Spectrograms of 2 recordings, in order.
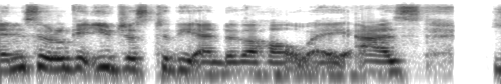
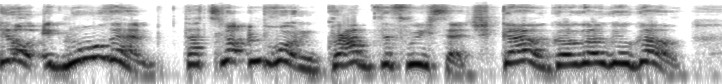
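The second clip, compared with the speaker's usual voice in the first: urgent, high-pitched shouting; 6 semitones higher than usual. Narrating the game as a figure moves toward the entrance: Professor Netherglim shouting. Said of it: "Professor Netherglim just shouts".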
